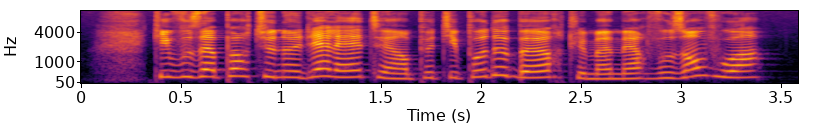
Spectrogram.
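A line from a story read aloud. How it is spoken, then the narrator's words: Unwell old woman calling. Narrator (French): La bonne mère Grand, qui était dans son lit à cause qu'elle se trouvait un peu mal, lui cria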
